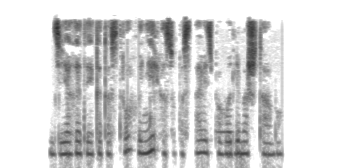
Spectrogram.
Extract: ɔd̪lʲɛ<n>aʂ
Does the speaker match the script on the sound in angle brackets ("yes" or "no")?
no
